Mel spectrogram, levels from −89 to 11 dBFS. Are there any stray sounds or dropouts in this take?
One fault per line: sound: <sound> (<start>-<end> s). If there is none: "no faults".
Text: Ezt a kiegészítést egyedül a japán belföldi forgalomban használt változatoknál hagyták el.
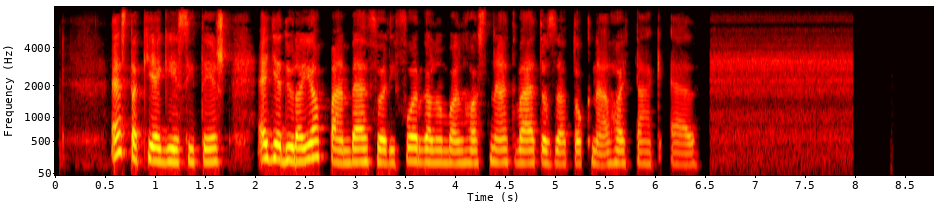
no faults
